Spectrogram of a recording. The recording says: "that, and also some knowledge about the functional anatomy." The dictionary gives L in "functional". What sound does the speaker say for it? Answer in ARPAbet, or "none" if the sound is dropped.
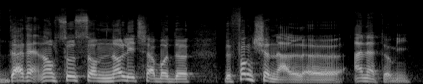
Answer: L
